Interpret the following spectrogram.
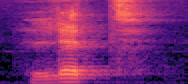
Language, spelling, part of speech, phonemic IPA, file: Dutch, Let, noun, /lɛt/, Nl-Let.ogg
- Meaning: Latvian (a man from Latvia)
